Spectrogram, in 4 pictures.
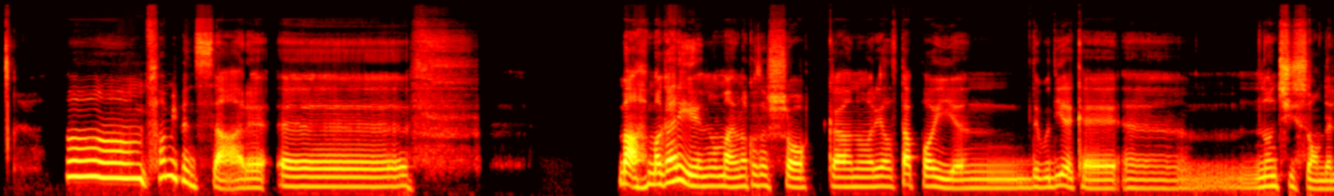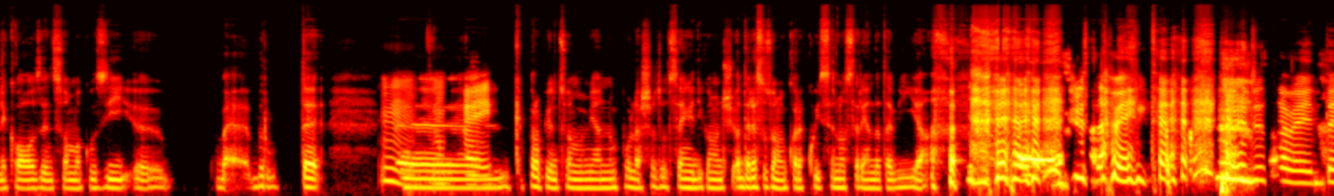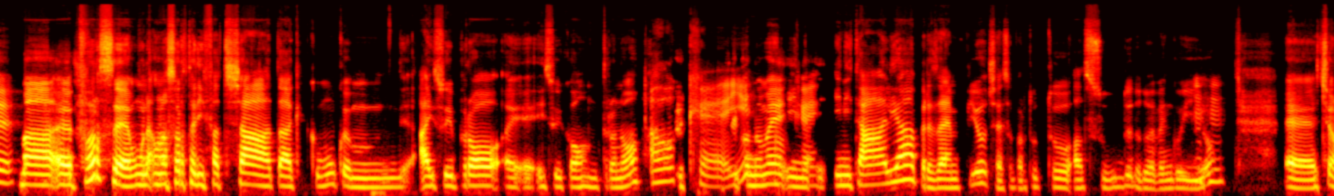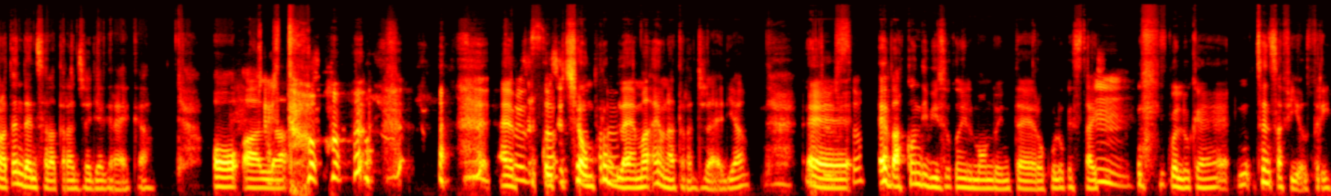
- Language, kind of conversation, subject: Italian, podcast, Hai mai vissuto un malinteso culturale divertente o imbarazzante?
- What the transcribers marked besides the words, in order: lip smack; lip trill; "proprio" said as "propio"; "adesso" said as "adresso"; laugh; laughing while speaking: "Giustamente"; laugh; chuckle; laugh; "cioè" said as "ceh"; laughing while speaking: "Certo"; chuckle; laugh; chuckle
